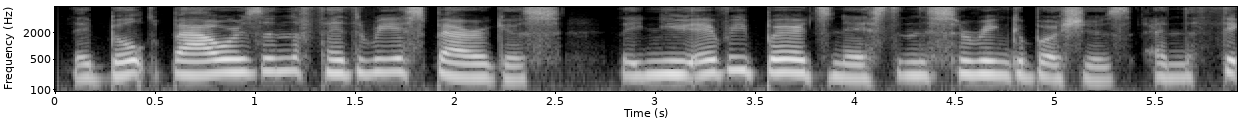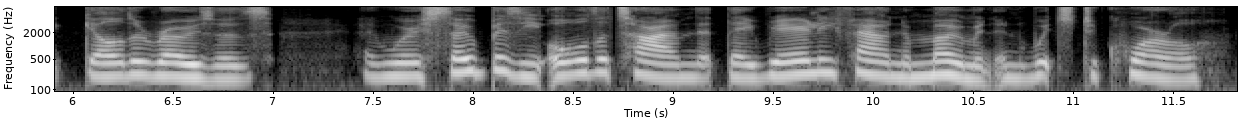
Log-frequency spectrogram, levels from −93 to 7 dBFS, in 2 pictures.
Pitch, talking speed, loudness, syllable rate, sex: 215 Hz, 195 wpm, -16 LUFS, 5.3 syllables/s, female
